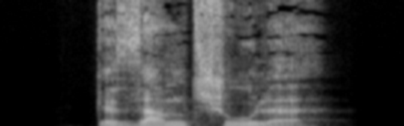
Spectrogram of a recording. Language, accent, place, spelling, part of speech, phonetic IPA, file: German, Germany, Berlin, Gesamtschule, noun, [ɡəˈzamtˌʃuːlə], De-Gesamtschule.ogg
- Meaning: comprehensive school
